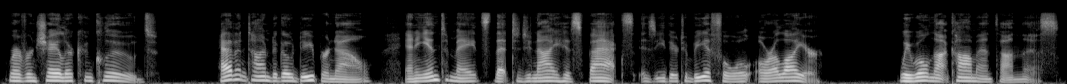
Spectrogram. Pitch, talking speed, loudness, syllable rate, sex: 150 Hz, 180 wpm, -18 LUFS, 5.1 syllables/s, female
